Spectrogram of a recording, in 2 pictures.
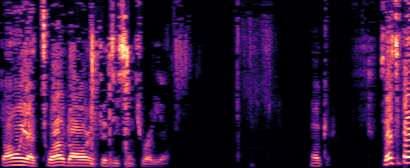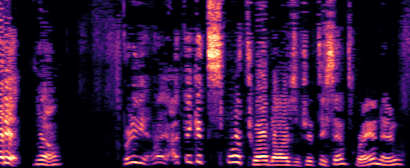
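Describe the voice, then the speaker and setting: A man's voice: sits high, big pitch swings, moderate pace, pauses often, a little mellow, husky, poor audio. A man giving a casual, unscripted product review in a conversational way, musing aloud with wry asides. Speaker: product reviewer presenting a gadget.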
